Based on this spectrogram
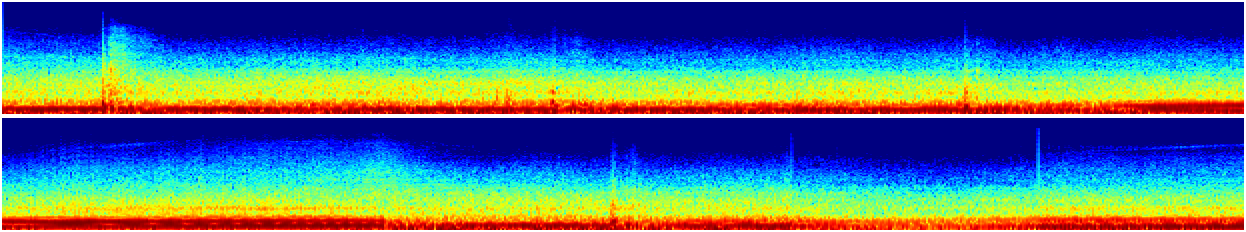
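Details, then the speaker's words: Mitsubishi Evo X with newly installed turbo, upper intercooler pipe repeatedly popping off under boost due to old clamps: hard pull with rising revs, faint thin whistle over turbo under boost; owner unsure if turbo noise, suspected boost leak at intercooler piping. "buddy I'm hearing a bit of a whistle sound but I'm not sure if that's just the sound this turbo is making and I'm just not used to it still"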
